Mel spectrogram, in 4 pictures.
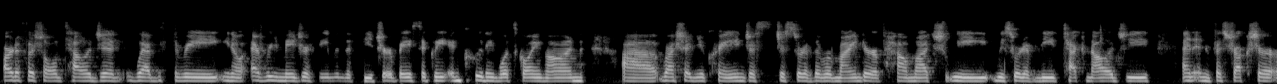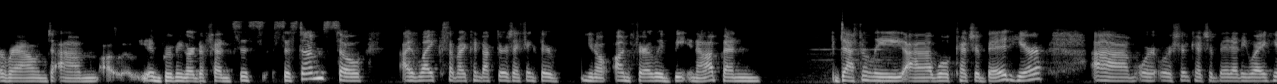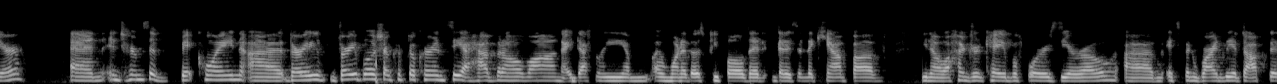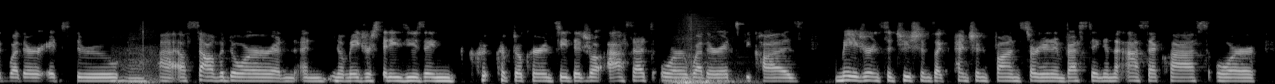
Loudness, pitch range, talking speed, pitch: -23 LUFS, 160-175 Hz, 175 wpm, 170 Hz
